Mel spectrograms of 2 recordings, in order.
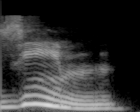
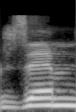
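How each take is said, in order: First: The vowel is a long i sound. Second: The vowel is a short i sound.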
